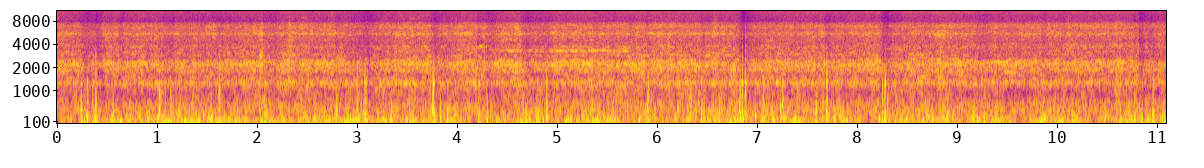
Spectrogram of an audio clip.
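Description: Passenger train running at speed, heard from an open coach doorway: a steady low rumble of wheels on the rails with scattered sharp clicks and clatter, and wind buffeting the microphone.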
